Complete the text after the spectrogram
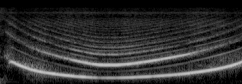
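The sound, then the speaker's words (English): A slide whistle glides smoothly down in pitch and then back up, one continuous, fairly loud, airy tone lasting a couple of seconds with no voices over it. “That's, everyone should know, I'm using a real slide whistle here.”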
